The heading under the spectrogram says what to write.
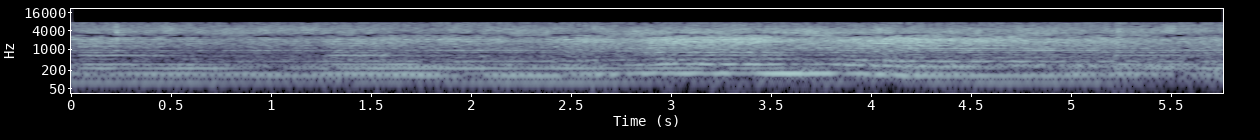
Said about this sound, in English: Rain clouds were gathering for a squall, and the motor launch strained through billowing waves toward an island looming on the horizon.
